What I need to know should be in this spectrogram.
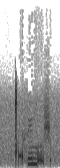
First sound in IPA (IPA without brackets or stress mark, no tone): ǁ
